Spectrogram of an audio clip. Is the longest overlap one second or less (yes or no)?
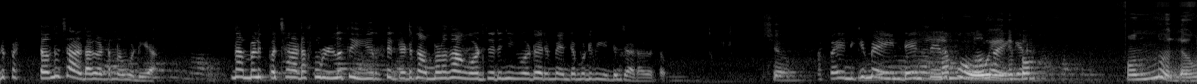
no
